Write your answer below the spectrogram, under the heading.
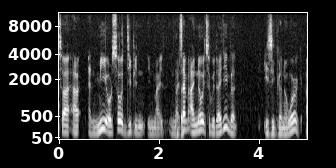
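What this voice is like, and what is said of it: Belgian accent. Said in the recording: “I'm a Belgian guy. I'm like, with my accent, people think I'm arrogant.”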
